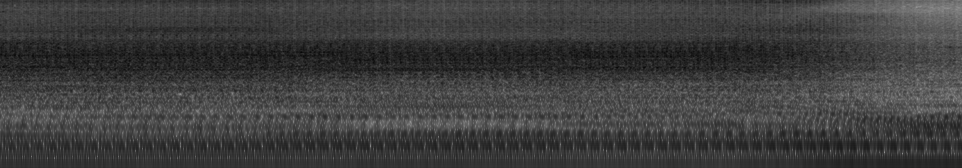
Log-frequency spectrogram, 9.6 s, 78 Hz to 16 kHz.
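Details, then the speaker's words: Cold start of a 1965 Dodge Dart's 225 cid Slant6 on about 6–7 ft of straight pipe, no muffler yet: loud, steady idle with an even, quick exhaust pulse and no misses or knocks, a normal healthy idle. "Ah, yes, that lovely sound, that awesome sound of the Slant6. Makes you tingle, don't it?"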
